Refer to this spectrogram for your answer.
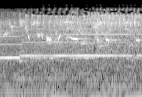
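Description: Several birds chirp and warble in overlapping, high-pitched phrases against a steady background hum, a lively outdoor chorus with no talking.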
